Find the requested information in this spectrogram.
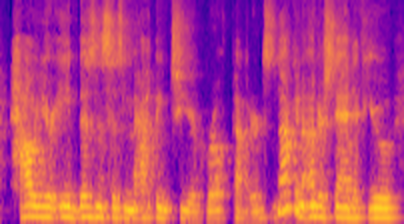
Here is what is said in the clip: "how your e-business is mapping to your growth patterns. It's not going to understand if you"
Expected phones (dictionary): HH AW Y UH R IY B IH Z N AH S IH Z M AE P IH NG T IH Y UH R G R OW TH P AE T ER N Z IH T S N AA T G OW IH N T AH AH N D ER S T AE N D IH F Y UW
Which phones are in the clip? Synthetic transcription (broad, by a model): HH AW Y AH R IY B IH Z N AH S IH Z M AE P IH NG T IH Y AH R G R OW TH P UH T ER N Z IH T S N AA T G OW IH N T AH AH N D ER S T AE N D IH F Y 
